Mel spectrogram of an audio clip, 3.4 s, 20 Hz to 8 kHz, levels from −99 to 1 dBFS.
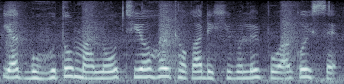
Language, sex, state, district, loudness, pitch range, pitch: Assamese, female, Assam, Kamrup Metropolitan, -15 LUFS, 230-270 Hz, 245 Hz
